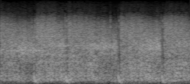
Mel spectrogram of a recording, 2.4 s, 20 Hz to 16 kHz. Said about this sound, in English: I shot him 6 times. I shot him in the heart.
